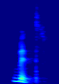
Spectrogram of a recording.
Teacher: It's a front unrounded, lips are unrounded vowel between close and half close. See, between close and half close.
